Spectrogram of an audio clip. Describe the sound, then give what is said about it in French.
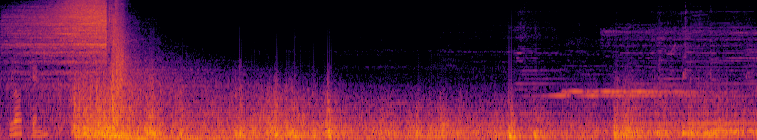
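A single loud, sharp blast from a controlled detonation of an artillery shell bursts out, set off by sending water at very high speed into the shell to separate the explosive charge from the firing mechanism, followed by a long, deep rumble that rolls on and slowly fades over several seconds. “Une explosion provoquée et maîtrisée.”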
